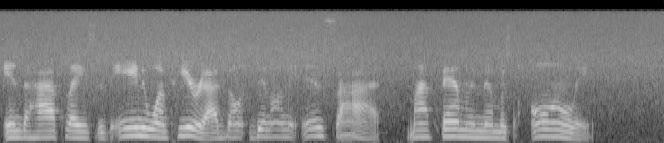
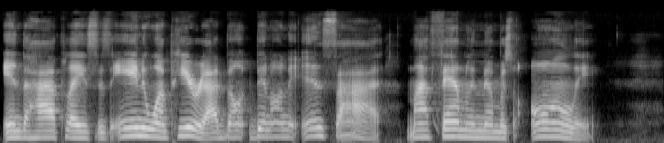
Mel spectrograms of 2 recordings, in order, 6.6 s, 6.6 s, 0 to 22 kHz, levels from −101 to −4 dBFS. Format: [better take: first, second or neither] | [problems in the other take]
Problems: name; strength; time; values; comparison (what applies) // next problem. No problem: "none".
second | hiss; loud; throughout; 2 dB below the speech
